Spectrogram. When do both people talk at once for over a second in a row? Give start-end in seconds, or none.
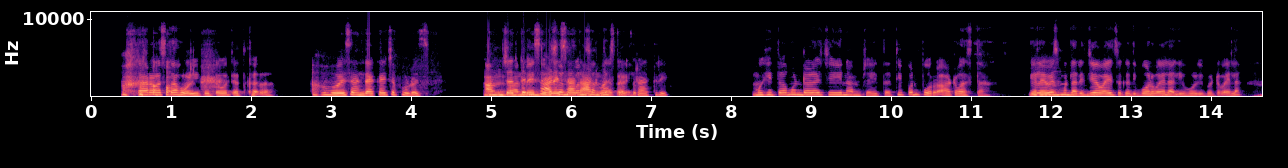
5.0-6.7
